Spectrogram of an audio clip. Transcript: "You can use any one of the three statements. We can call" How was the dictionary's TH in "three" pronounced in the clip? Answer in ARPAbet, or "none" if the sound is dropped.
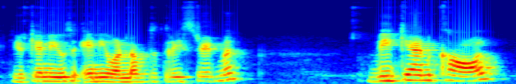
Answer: T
